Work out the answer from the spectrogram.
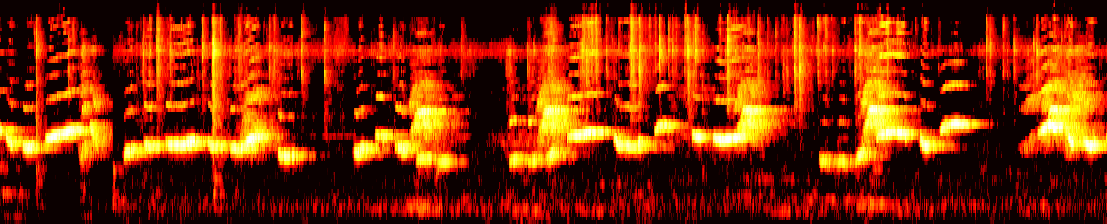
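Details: Yellow-cheek cockatiel taught to whistle the Flamengo anthem repeats melodic phrases every few seconds. Each phrase ends in a rising whistle, and buzzy overtones give the notes a harsher edge.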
